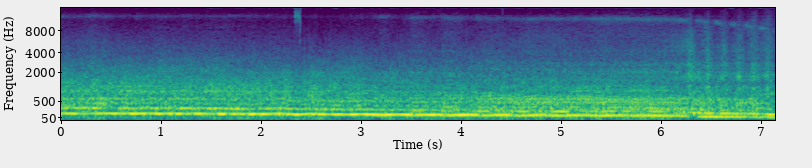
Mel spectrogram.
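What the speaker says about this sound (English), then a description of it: "the KTA 600 Cummins goes to work hard" A hot rod semi truck with a KTA 600 Cummins diesel engine pulling at a truck pull in Salem, Indiana: a loud, sustained, roaring drone that strains and sinks in pitch, heavy and continuous throughout.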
